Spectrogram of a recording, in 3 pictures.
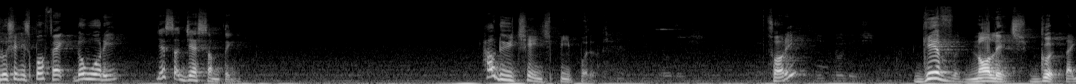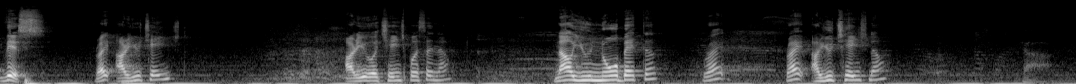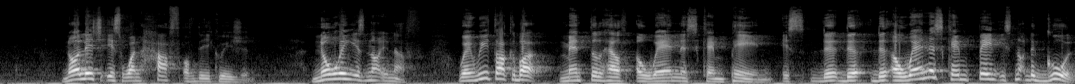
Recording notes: This is the recording from my second session of the mental health awareness seminar I did at USM-KLE IMP, India.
